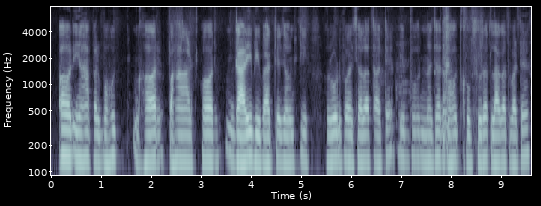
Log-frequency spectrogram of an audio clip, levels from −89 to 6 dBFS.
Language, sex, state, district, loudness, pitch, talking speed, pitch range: Bhojpuri, male, Uttar Pradesh, Deoria, -22 LUFS, 135 Hz, 130 wpm, 130-140 Hz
